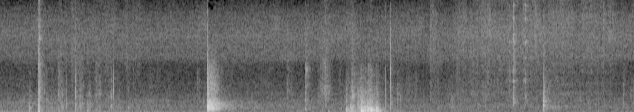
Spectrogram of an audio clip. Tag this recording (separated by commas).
Fire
